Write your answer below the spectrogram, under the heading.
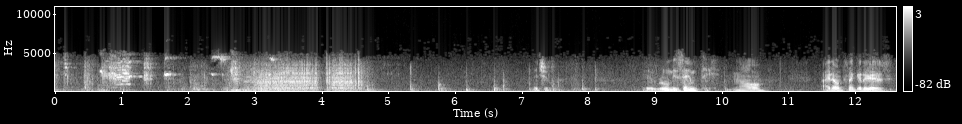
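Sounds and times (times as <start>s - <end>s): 
secret door creaking open with a grinding squeaky groan: 0.0s - 4.9s
speech: 7.3s - 7.6s, 8.9s - 10.7s, 11.6s - 12.6s.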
